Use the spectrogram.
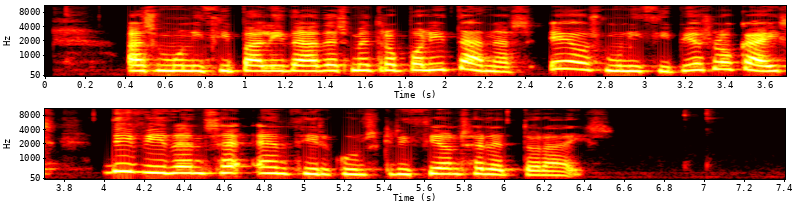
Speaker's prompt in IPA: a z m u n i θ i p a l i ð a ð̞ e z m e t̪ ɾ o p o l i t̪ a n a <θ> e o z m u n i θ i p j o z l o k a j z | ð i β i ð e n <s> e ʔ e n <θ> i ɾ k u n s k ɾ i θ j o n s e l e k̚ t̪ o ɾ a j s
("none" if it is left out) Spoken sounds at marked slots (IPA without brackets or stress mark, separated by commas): s, s, θ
